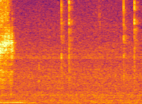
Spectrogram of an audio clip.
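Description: A few faint computer mouse clicks over low, steady room hum: the loudest right at the start, two lighter ones about a second in and near the end.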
